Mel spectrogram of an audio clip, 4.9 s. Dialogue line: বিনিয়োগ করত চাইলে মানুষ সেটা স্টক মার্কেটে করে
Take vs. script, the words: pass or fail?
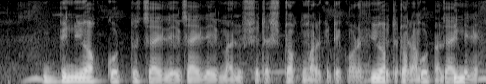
fail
